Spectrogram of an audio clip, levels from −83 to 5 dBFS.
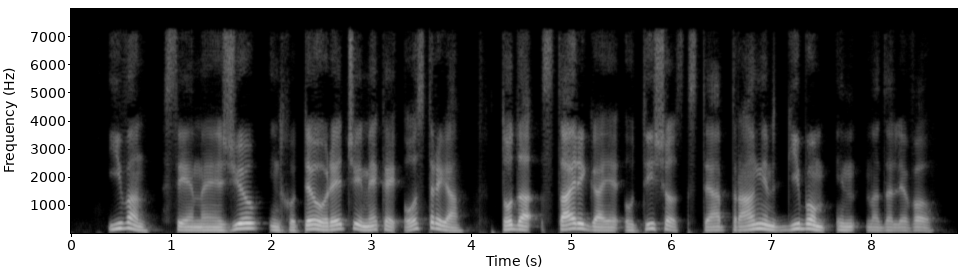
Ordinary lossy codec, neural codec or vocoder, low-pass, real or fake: MP3, 64 kbps; codec, 24 kHz, 0.9 kbps, WavTokenizer, large speech release; 7.2 kHz; fake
